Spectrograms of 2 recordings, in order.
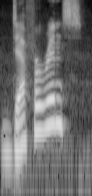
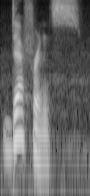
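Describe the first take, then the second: First: The word is said with three syllables. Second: The word is said with two syllables. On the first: "you can have three syllables" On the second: "or two syllables"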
